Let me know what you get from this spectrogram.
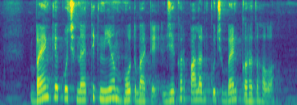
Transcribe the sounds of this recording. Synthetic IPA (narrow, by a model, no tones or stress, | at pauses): bɛ̃ŋkːekut͡ʃʰnəjt̪iknijəmɦot̪baʈed͡ʒekəɾpalənkut͡ʃʰbɛ̃ŋkːəɾət̪ɦəwa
